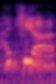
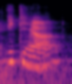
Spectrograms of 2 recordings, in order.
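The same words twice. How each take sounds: First: It is said with an English pronunciation. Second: It is said with a Japanese pronunciation. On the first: This is how English speakers say the name. "IKEA in English" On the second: This is how locals say the name. "they say IKEA"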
